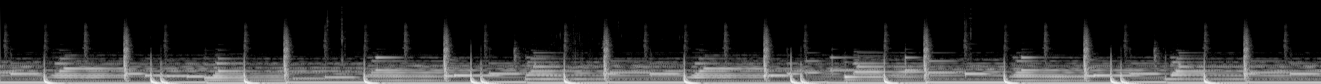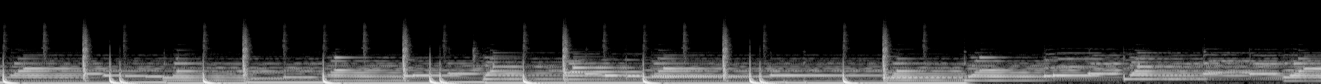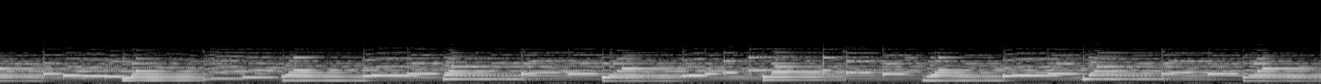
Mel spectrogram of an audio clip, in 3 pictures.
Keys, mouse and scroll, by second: 2.1-2.4 scroll up 1, 2.4 middle click, 2.7 g, 4.0-4.6 shift+middle drag, 4.6-4.9 scroll up 1, 4.9-5.2 shift+middle drag, 5.2 g, 6.4-7.0 shift+middle drag, 7.0 Tab, 7.4 middle click, 8.0 click, 9.0 shift+click, 11.7 Delete, 13.1 click, 14.0 middle click, 14.7 scroll up 1, 15.0-16.1 middle drag, 16.1-20.9 right drag, 20.9 KP_7, 21.8 scroll down 2, 22.1 shift+middle click, 22.6 scroll up 1, 22.8-23.9 shift+middle drag, 23.9 click, 25.7 g, 30.1 g, 32.4 click, 32.7 g, 34.7 g, 38.0-38.7 scroll down 1, 38.7 click, 39.2-39.6 right drag.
